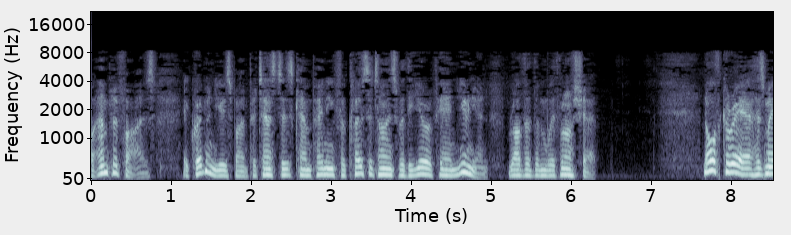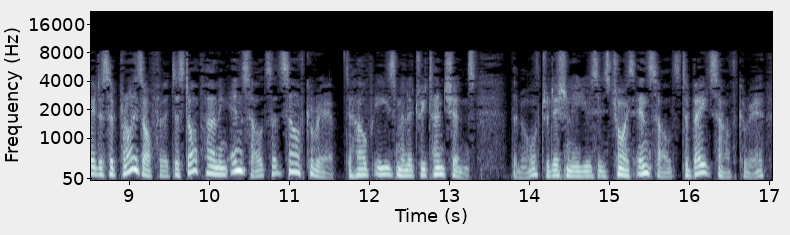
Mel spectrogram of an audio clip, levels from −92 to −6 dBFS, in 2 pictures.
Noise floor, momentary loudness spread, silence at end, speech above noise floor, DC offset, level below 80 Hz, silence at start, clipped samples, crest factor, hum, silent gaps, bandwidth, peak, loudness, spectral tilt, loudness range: -68 dBFS; 13 LU; 0.1 s; 46 dB; under 0.1%; -56 dBFS; 0 s; under 0.1%; 16 dB; none; none; 8.8 kHz; -6 dBFS; -23 LUFS; -6.5 dB/octave; 4 LU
